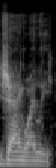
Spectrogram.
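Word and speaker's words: Zhang Weili: introducers that I apologize the Chinese pronunciation there'd be Shang Wiley yeah and then Joe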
